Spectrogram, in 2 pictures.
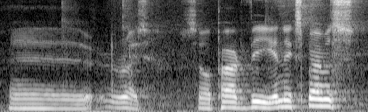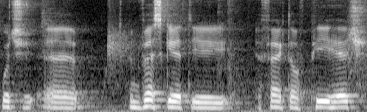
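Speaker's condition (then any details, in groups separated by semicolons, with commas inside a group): No condition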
